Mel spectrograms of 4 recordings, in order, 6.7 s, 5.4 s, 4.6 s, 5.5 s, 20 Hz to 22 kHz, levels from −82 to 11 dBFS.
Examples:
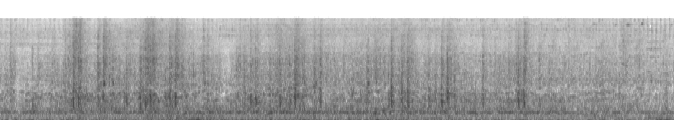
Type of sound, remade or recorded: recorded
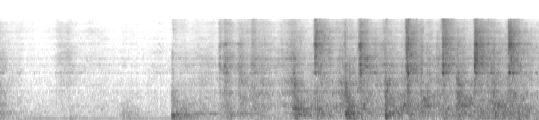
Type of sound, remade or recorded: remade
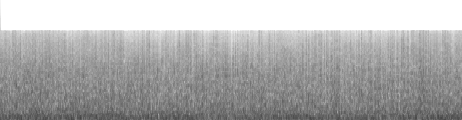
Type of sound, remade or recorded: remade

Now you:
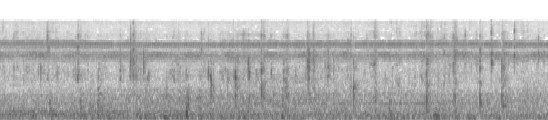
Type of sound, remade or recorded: recorded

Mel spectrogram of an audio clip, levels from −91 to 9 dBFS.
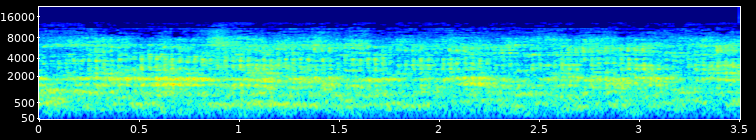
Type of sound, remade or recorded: recorded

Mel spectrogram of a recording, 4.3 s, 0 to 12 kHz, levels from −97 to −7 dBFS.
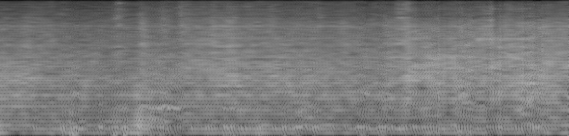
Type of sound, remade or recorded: remade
